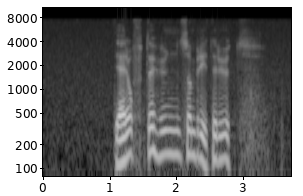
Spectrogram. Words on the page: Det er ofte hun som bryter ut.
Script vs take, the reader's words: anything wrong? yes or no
no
